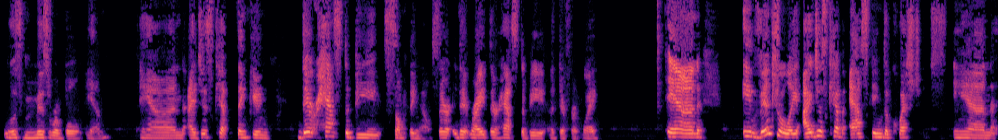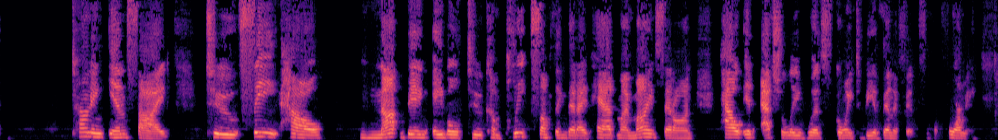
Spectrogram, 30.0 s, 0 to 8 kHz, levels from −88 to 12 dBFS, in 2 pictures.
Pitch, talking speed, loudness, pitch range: 170 Hz, 125 wpm, -16 LUFS, 150-200 Hz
